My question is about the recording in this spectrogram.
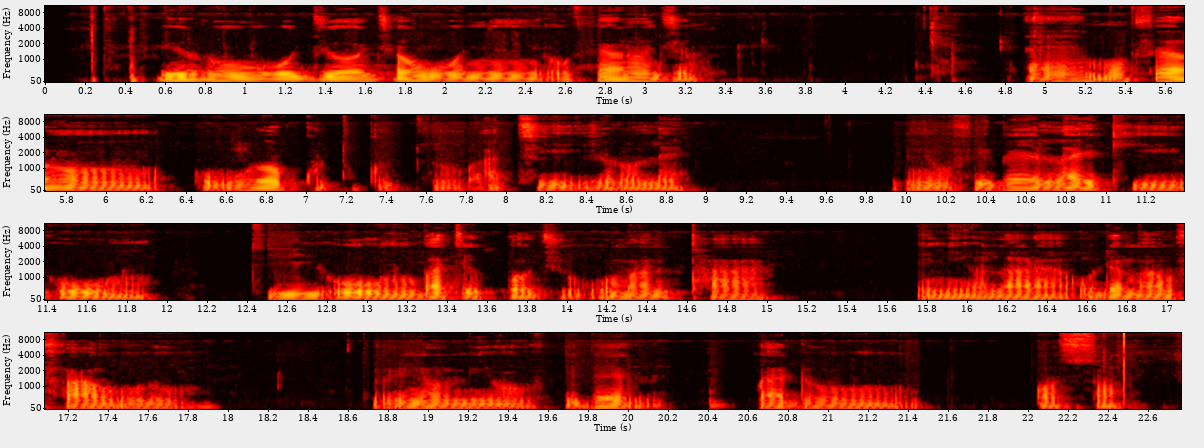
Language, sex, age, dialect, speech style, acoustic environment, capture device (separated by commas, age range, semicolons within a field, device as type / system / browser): Yoruba, male, 45-54, Nigeria - Lagos Yoruba, happy, people talking; nature; appliances, mobile / Linux / Chrome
